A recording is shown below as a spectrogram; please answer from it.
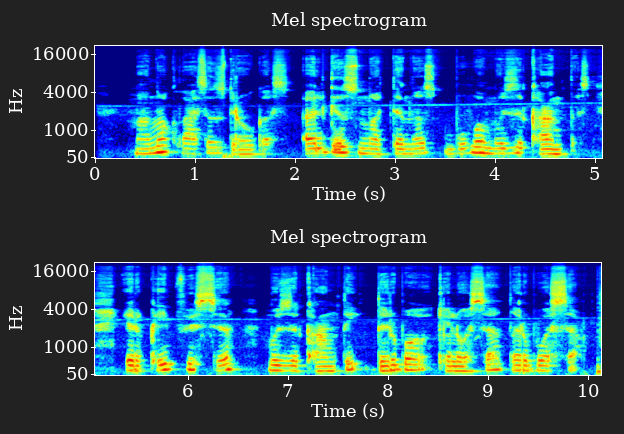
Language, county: Lithuanian, Vilnius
